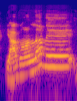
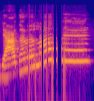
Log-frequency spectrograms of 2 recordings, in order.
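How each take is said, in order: First: Said in the usual way. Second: Much higher and slower, sung out; high sing-song. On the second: Shown as a demonstration. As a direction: lift it high and stretch it. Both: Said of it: "said twice, second higher".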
